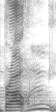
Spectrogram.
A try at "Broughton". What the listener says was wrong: It's Broughton. It's not brought on. It's Broughton.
